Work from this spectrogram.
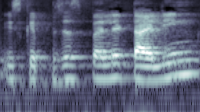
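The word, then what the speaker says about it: ptyalin: टाइलिन P silent होता है, और लाइसोजाइम।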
